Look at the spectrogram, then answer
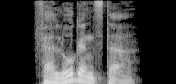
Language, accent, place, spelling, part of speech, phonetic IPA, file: German, Germany, Berlin, verlogenster, adjective, [fɛɐ̯ˈloːɡn̩stɐ], De-verlogenster.ogg
- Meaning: inflection of verlogen: 1. strong/mixed nominative masculine singular superlative degree 2. strong genitive/dative feminine singular superlative degree 3. strong genitive plural superlative degree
